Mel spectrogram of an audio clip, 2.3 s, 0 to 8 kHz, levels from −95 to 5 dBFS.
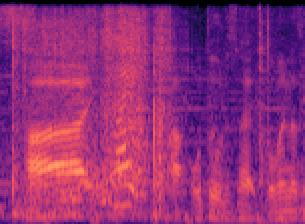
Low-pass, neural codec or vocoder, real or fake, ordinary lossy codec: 7.2 kHz; none; real; none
